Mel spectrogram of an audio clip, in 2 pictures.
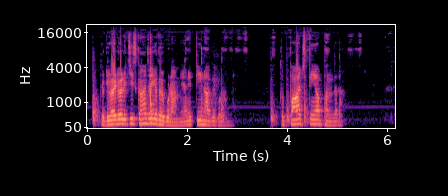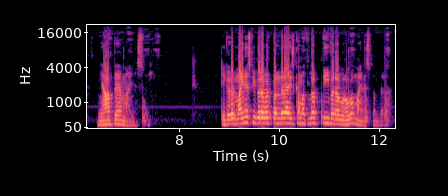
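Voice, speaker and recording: A man walks through maths problems one step at a time in a relaxed, talkative teaching voice, pausing often to check that everyone is following. He keeps things informal and friendly with the viewers, like a tutor talking a class through homework. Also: a little high, slight background noise. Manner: chatty, checks in with "thik hai" after each step; addresses viewers informally as "bhai sahab" and "yaar". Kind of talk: casual step-by-step lesson.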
